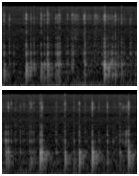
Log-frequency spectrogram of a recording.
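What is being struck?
Paperback book with card cover.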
